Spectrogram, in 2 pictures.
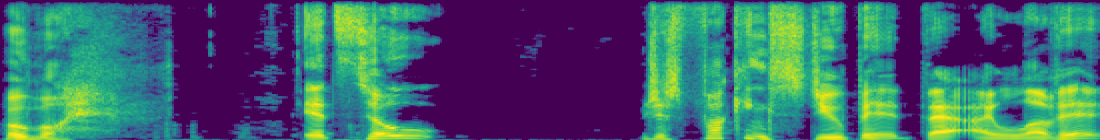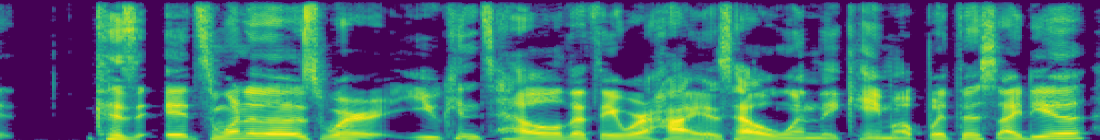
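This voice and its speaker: A man's voice: medium pitch, measured pace, no room sound. Young man podcasting, very dry close sound. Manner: animated storytelling with frequent swearing and slangy asides. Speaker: podcast host. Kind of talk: casual comedic movie recap.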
